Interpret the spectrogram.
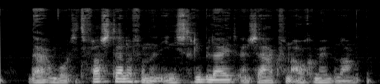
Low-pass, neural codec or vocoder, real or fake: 14.4 kHz; none; real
